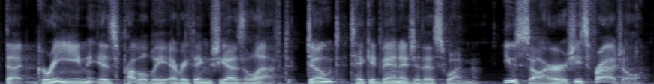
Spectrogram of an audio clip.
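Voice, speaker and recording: A man's voice: on the low side, animated, normal speed, fairly bright tone. A man voicing a weary, blunt private detective boss in a crime audiobook, terse and matter-of-fact. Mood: wary.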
